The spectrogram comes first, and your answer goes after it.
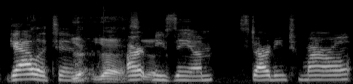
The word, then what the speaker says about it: Gallatin: The Gatlin Gatalin pronounces Gallatin.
